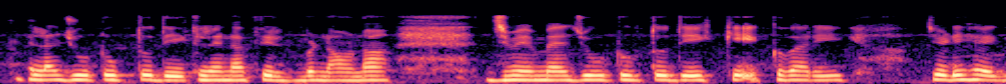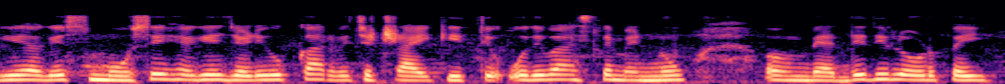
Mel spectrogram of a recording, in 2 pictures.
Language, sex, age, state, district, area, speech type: Punjabi, female, 18-30, Punjab, Bathinda, rural, spontaneous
